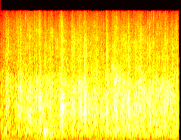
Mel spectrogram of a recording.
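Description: Audience applauding, rising over the first half-second and then holding steady.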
